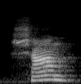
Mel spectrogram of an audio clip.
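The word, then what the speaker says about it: שָׁם: on this week's reading where do you find two words in a row that are written precisely the same way in our Torah Scrolls but mean and are pronounced differently the answer is sham Sam this is the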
